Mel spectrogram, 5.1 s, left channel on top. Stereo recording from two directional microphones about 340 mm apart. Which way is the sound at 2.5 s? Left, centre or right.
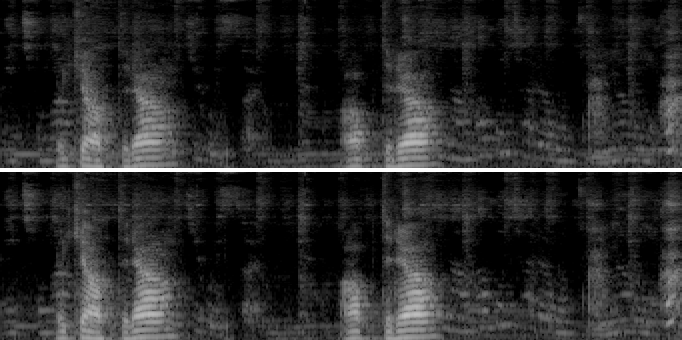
Right.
